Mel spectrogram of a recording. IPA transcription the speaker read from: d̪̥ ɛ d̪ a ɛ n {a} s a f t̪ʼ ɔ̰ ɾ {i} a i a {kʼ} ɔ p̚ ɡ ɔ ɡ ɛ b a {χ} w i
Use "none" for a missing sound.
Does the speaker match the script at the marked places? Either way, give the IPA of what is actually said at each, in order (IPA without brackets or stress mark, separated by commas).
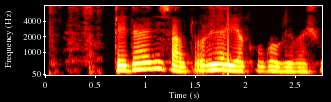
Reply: i, i, kʼ, ʃ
